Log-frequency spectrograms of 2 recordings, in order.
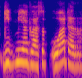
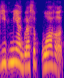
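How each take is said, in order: First: It has an Indian accent with a heavy r. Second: It has a British accent without the r sound. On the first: "ইন্ডিয়ানরা যেমন বলে" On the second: "ব্রিটিশরা হচ্ছে আর বলে না"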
